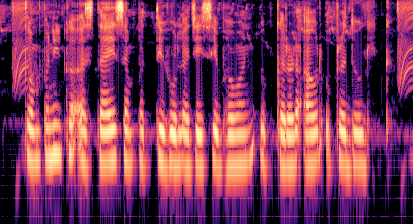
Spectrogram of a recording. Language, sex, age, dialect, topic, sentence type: Bhojpuri, female, 18-24, Western, banking, statement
